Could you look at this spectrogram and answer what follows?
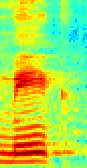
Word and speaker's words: make: Verb लेंगे, मेक, MAKE मेक, टेक, TAKE टेक, तो इसमें वर्ड्स में भी गिव, GIVE गिव यानी देना, मेक यानी बनाना, टेक यानी लेना, ये वो वर्ड्स हैं जिसमें ई का उच्चारण नहीं होता।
